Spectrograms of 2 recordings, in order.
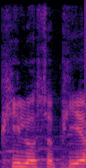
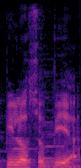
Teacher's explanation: some Romans would have pronounced it as philosophia with the H sound, but others would have just said philosophia.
